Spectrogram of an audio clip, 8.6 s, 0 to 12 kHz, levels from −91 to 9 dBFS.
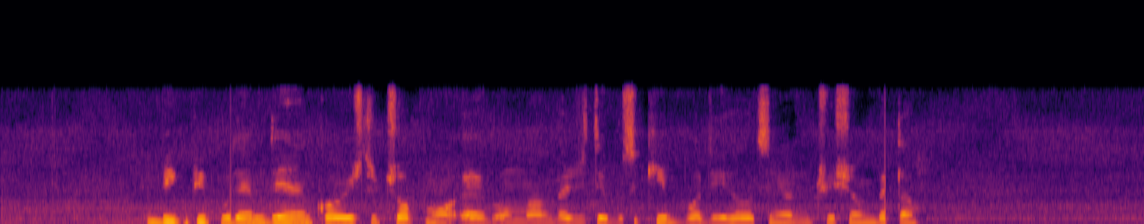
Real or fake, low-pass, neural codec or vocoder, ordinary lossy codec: real; 7.2 kHz; none; none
